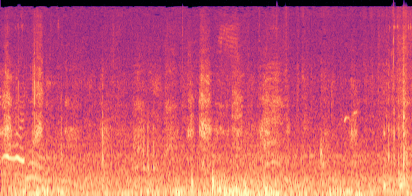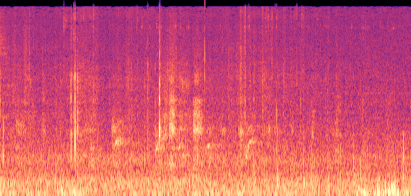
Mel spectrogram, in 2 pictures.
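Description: A dog making short sounds during ball play, over a low steady rumble with scattered sharp knocks.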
